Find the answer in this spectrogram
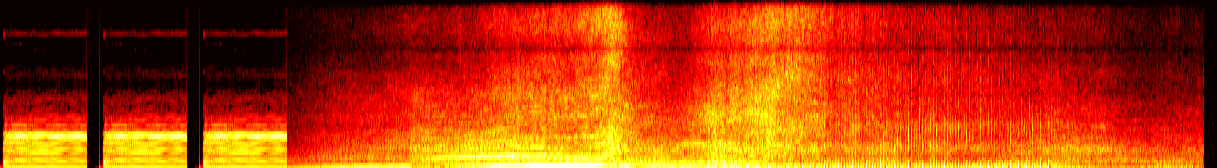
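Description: Three equal blasts of a steady horn-like tone, each just under a second. Then a motor vehicle sound rises in pitch, peaks about six seconds in, and falls away as it passes. It fades out near the end.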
